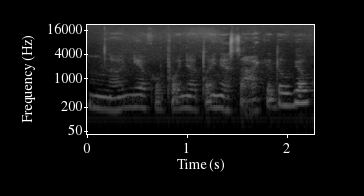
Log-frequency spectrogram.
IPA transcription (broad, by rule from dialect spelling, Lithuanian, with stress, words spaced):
ˈnʊ ˈnʲiɛkoː poːˈnʲɛ ˈtoːj nʲɛˈsɑːkʲeː dɐʊˈɡʲɛʊ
